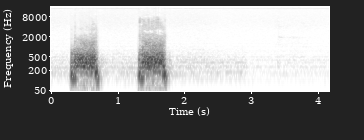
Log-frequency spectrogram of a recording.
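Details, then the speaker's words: Tricuspid regurgitation heard over the tricuspid area, about 60 beats a minute: a blowing pansystolic murmur that increases with inspiration. Breath sounds were removed with filters. "تعالوا بقى نسمع pan systolic murmur of tricuspid incompetence مسموع على tricuspid area، ولاحظوا الزيادة مع الانسبيريشن صوت التنفس انا شلته عن طريق فلترز."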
